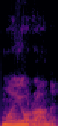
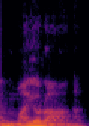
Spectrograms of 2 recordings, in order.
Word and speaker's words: Majorana: Now, how do you pronounce his name? The Italians will pronounce it Majorana, and I checked that they call his name Ettore Majorana. But the very first podcast, the American podcast, they call him Majorana, and I suspect everybody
